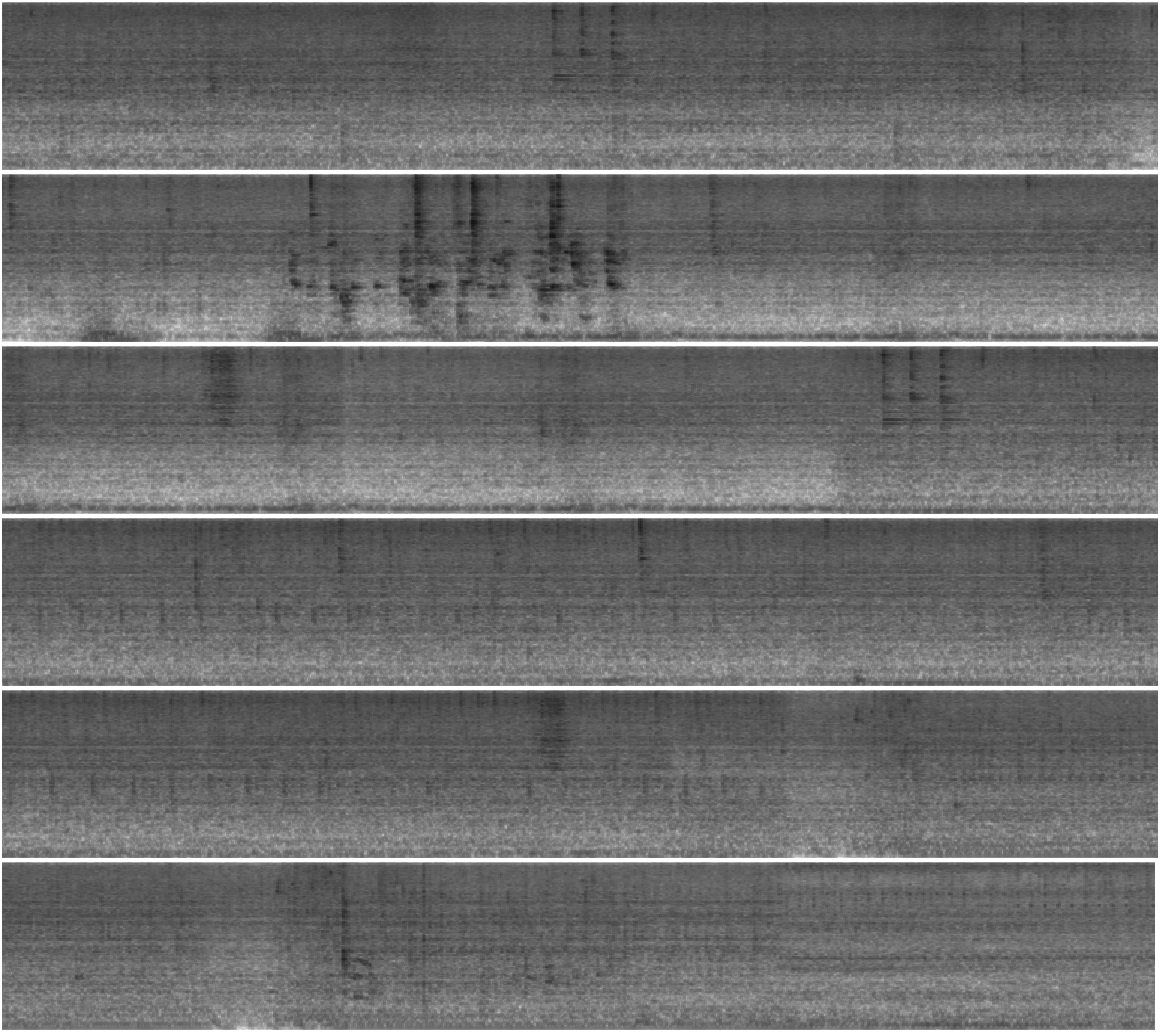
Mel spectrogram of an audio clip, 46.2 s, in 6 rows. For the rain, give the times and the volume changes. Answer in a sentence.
You can hear the rain from 0.0 to 46.1 s, at a steady volume.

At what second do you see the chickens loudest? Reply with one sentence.
The loudest moment of the chickens is at 11 seconds.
